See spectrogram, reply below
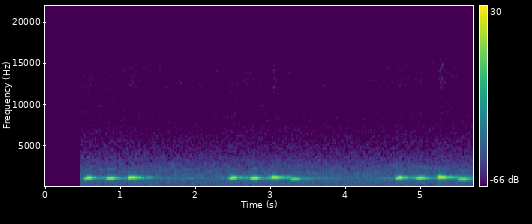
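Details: Indian cuckoo in the Biligiri Rangana Hills, India, gives three mellow, whistled four-note phrases, the last note dropping lower, repeated about every two seconds against a quiet background.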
